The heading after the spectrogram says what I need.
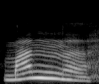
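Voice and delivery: a sudden loud burst of real frustration; frustrated shout. Real, not acted. Alone at the bead table, fed up with the beads, a loud frustrated shout.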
